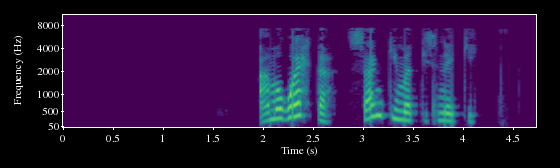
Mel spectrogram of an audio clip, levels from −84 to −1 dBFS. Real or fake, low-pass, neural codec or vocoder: real; 7.2 kHz; none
